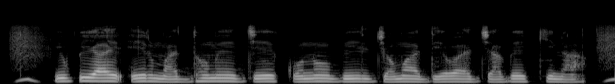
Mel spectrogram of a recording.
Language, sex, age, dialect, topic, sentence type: Bengali, male, 18-24, Western, banking, question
